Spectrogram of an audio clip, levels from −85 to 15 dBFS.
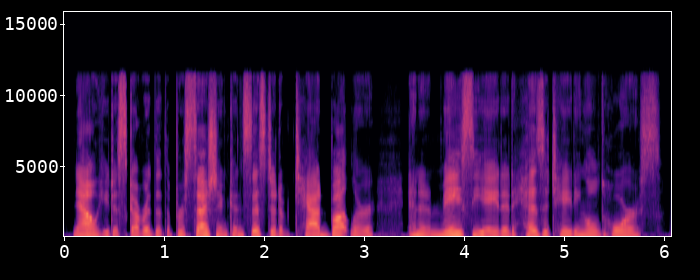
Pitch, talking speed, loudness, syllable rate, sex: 205 Hz, 160 wpm, -20 LUFS, 5.6 syllables/s, female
